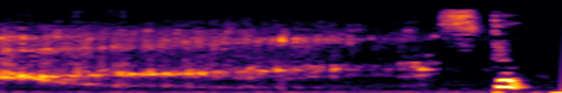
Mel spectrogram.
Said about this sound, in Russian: Сосед охотно потянулся за хрустальным графином, и в стакан широкой струей хлынуло нечто красное, густое и явно артериального происхождения.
